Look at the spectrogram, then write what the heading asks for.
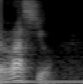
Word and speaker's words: ratio: y razón o encíclica fides et ratio conte se pronuncia radio que significa encíclica fe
